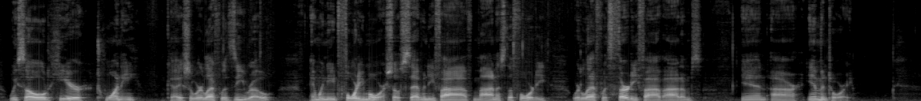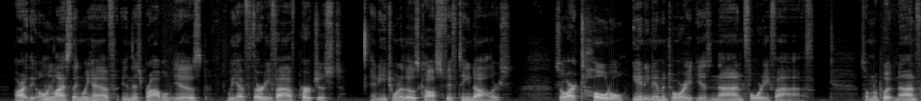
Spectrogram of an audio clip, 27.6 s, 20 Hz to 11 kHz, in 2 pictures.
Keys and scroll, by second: 3.3 typing, 4.0 Page_Up, 5.8-8.2 typing, 17.5 3, 17.9 5, 18.5 Right, 20.3-21.1 typing, 21.2 Right.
